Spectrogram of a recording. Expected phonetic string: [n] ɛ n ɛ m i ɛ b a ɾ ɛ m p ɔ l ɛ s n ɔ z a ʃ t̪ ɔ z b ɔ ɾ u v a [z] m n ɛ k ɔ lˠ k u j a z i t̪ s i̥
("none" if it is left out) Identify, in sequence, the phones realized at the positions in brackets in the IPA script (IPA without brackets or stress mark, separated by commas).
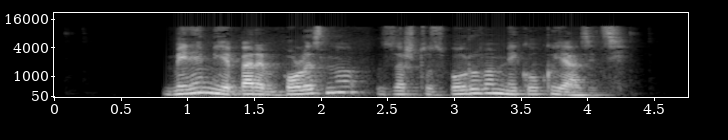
m, none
